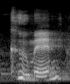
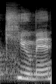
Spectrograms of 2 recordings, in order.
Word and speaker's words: cumin: of chili powder and half a teaspoon of cumin or cumin depending on how you pronounce it you're going to want some salt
